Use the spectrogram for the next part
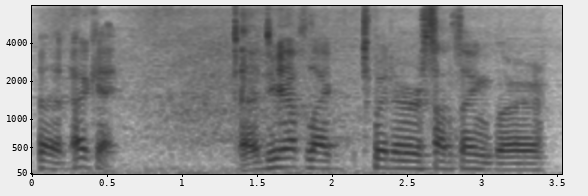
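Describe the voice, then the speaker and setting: A man from Austria whose first language is German, hosting a casual online interview. He talks haltingly, laughs often, and has a cough. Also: mid-range voice, warm tone, a little hiss or hum. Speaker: interviewer and channel host.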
